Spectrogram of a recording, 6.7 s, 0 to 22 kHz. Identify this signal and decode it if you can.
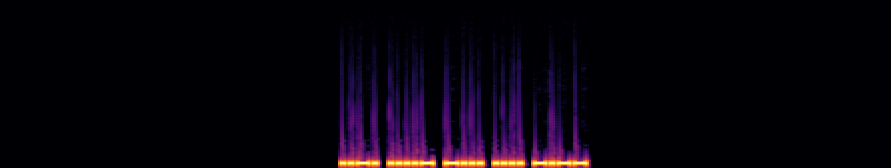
Morse code, heard as a keyed tone, about 37 wpm, 700 Hz. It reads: F4BHY
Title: DXCC-100 Call Signs - 5 Characters - Repeated 3x - 40wpm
